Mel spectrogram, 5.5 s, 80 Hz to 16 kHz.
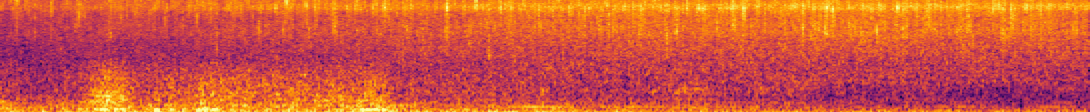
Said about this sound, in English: Sunday, June the 18th, 1815. The rain is relentless till the early hours. First light reveals a mud bath.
